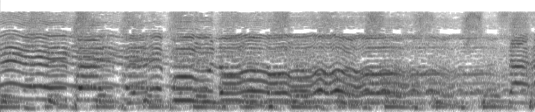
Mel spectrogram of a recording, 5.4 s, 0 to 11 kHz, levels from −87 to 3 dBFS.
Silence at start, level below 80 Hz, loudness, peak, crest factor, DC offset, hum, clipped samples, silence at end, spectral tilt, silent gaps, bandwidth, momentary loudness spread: 0 s; -66 dBFS; -21 LUFS; -6 dBFS; 16 dB; under 0.1%; none; under 0.1%; 0 s; -3.5 dB/octave; none; 8 kHz; 9 LU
